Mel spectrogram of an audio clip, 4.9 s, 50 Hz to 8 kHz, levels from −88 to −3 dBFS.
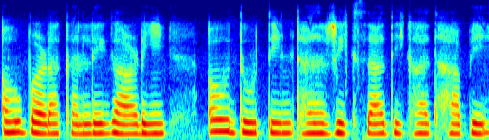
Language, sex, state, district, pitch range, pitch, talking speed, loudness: Chhattisgarhi, female, Chhattisgarh, Rajnandgaon, 205-215 Hz, 210 Hz, 145 wpm, -16 LUFS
